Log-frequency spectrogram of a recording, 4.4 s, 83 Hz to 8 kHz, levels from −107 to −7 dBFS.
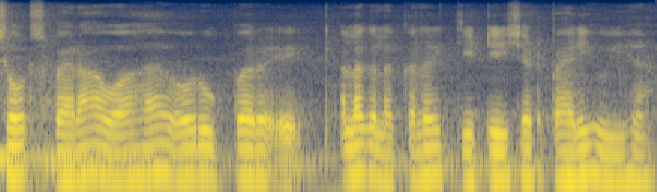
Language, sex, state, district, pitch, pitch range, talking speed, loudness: Hindi, male, Haryana, Jhajjar, 115 Hz, 110-120 Hz, 220 wpm, -18 LUFS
